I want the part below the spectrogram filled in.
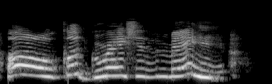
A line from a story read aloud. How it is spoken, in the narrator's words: exclaimed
